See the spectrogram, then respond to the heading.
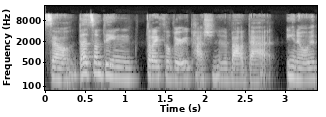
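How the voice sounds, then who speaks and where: A woman talks at a fairly quick pace in a fairly low pitch. The background is quiet. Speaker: university diversity program director. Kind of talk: presentation. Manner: fast.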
